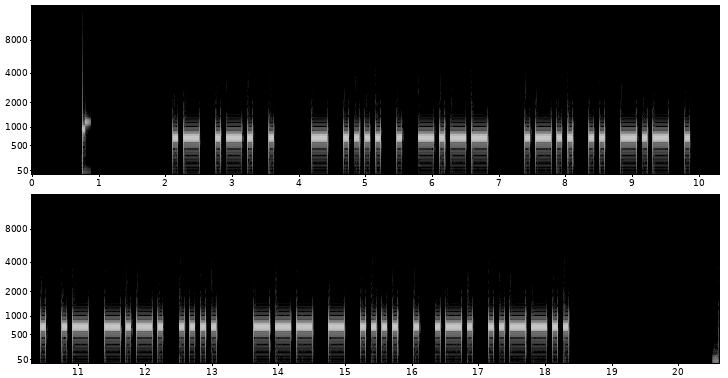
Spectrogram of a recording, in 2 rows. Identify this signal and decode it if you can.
Morse code, heard as a keyed tone, about 15 wpm, 700 Hz. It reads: ARE THEY LIKE EACH OTHER?
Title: Sentences from Top 1000 Words - Review Part 1 - 15wpm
